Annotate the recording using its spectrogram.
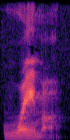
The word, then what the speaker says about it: rhema: And so again, we see here, there's another word study, Strong's Concordance 4487, and that's pronounced Rhema.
